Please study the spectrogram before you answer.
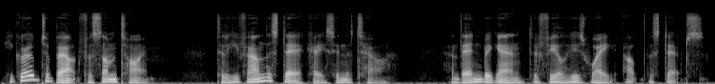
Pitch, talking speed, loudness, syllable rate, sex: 100 Hz, 200 wpm, -21 LUFS, 5.2 syllables/s, male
